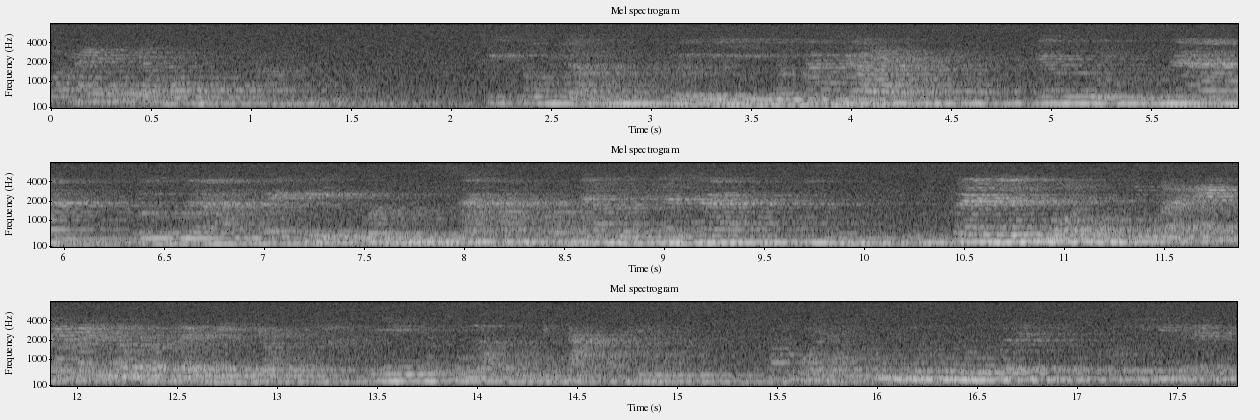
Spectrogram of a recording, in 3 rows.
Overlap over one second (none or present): none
